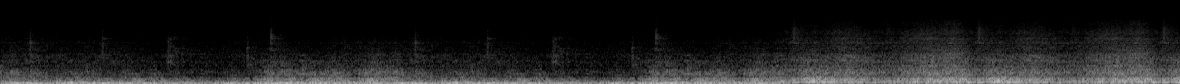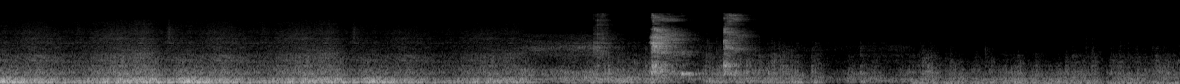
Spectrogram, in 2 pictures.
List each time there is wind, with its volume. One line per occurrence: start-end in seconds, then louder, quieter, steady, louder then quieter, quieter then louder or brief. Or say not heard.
0.0-23.5 louder then quieter.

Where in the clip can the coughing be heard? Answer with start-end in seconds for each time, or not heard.
17.7-19.3.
